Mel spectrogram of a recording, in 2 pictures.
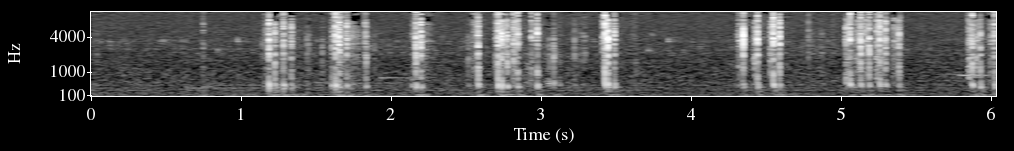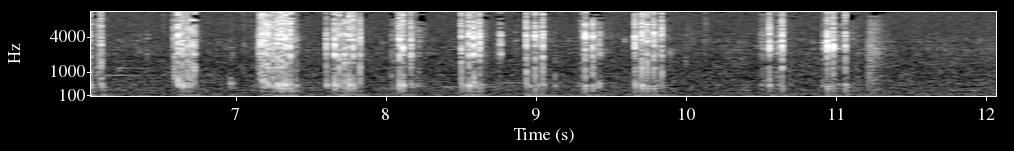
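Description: Small cardboard box being handled in the hands: a run of short crackling scrapes and taps, some in quick clusters, starting about a second in and stopping near the end, over a steady low hum.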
